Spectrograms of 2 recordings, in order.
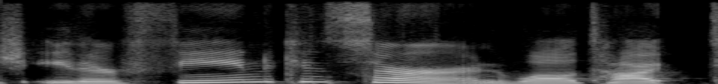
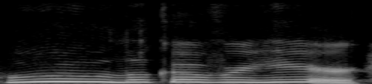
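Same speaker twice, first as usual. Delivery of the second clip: higher-pitched, lightly mocking "ooh"; mock excited crowd; 6 semitones higher than usual. Speaker mimics everyone distracted by foreign fraud, mock excited. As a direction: imitate a crowd eagerly pointing something out. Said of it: "everyone was like".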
